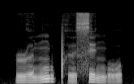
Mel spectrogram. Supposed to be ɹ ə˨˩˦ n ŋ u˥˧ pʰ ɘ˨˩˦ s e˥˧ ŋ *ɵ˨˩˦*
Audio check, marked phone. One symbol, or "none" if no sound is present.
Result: o˨˩˦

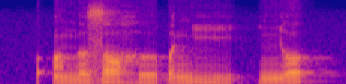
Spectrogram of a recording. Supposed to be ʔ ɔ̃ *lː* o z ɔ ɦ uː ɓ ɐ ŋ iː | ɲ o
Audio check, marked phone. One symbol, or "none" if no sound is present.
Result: n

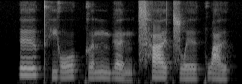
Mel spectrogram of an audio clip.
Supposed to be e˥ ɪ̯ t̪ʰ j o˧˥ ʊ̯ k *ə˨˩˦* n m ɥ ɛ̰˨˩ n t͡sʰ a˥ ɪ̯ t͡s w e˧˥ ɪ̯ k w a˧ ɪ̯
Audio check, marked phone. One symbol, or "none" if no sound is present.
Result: ə˧˥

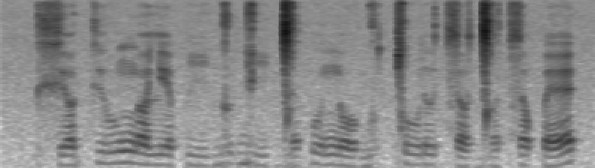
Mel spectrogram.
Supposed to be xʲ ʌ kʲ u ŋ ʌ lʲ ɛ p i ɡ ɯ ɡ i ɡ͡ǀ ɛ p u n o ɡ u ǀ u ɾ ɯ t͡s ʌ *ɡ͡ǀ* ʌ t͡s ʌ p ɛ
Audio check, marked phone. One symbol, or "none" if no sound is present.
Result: ɡ͡ǀ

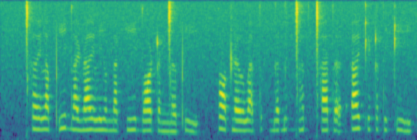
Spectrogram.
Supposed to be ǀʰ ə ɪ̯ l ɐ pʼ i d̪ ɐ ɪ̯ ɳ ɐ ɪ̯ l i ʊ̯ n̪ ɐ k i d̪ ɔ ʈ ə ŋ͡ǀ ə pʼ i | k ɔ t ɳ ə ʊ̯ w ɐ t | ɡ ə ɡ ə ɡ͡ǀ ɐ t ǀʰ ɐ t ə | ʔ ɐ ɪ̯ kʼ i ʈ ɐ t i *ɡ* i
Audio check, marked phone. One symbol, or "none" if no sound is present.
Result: kʼ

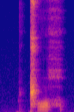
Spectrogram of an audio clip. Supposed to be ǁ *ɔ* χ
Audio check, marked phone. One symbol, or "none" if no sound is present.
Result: ɔ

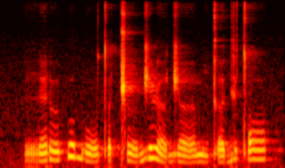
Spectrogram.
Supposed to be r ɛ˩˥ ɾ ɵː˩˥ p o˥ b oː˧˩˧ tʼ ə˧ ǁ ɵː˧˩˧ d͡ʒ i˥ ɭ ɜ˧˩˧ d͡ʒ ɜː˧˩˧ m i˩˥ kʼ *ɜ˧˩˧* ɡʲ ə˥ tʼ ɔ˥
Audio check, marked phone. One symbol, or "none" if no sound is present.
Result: ɜ˧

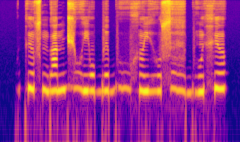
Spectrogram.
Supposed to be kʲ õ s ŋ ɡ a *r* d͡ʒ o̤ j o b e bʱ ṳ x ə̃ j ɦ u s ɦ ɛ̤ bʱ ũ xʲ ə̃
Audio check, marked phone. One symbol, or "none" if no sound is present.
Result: n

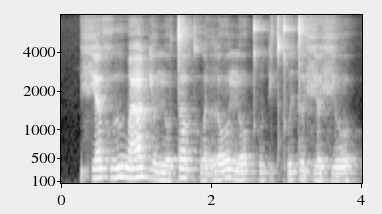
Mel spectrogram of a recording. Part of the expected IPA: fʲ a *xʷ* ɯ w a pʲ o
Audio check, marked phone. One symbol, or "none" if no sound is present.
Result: xʷ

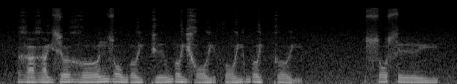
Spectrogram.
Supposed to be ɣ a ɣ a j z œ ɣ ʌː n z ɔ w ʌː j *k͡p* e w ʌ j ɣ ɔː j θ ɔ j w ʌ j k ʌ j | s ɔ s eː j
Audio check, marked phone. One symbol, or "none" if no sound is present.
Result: k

